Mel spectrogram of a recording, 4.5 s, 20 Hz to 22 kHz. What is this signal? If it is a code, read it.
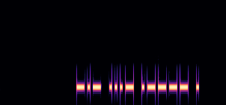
Morse code, heard as a keyed tone, about 22 wpm, 700 Hz. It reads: KV1E
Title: Call Signs Repeated 2x - 22wpm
